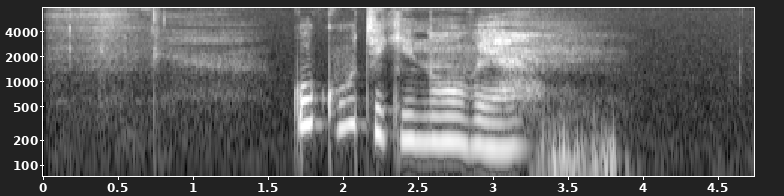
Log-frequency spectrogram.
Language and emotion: Russian, sad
